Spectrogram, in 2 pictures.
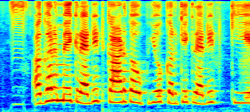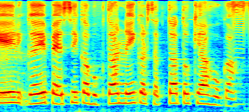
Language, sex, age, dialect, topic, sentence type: Hindi, female, 18-24, Marwari Dhudhari, banking, question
